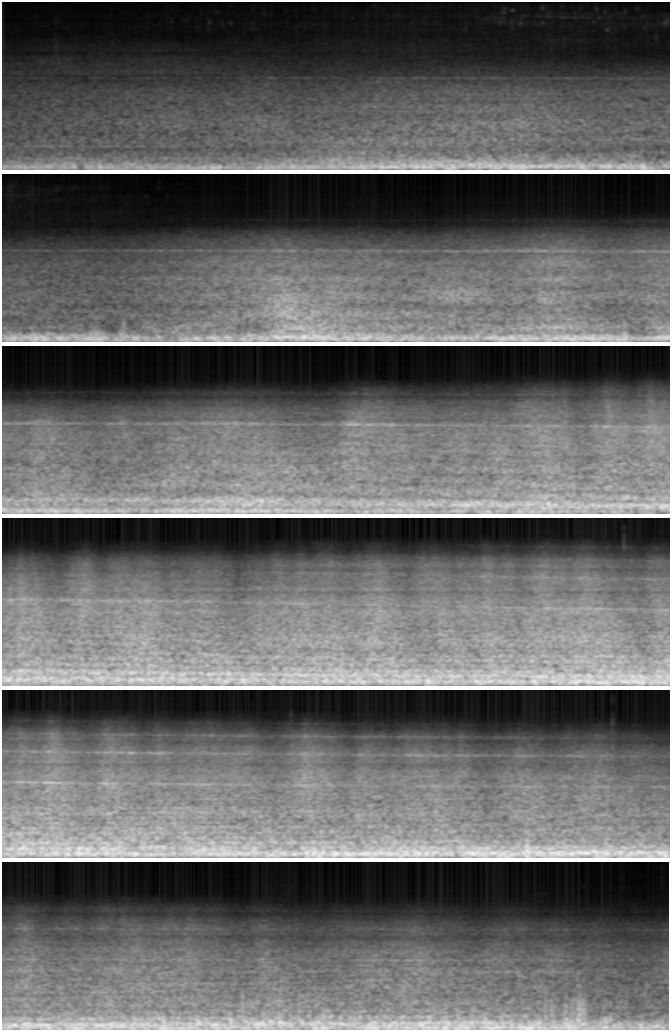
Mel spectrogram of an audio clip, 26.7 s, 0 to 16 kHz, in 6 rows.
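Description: Boeing 767-400ER's two General Electric CF6-80C2 turbofans at takeoff climb power as the airliner passes overhead: a jet roar that builds to its loudest about two-thirds of the way through, with a high fan whine that slides slowly down in pitch as it goes by.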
